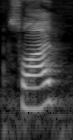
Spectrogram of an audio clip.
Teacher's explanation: حروف مستعلیہ میں سے ہے، اور اس میں سیٹی کی آواز نکالنی ہے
